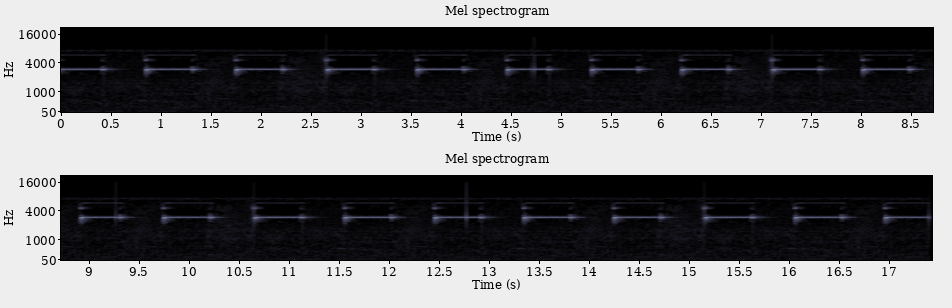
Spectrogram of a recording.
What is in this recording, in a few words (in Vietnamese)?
tieng xi nhan xe keu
